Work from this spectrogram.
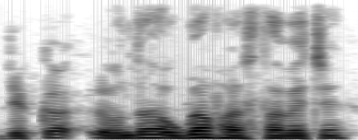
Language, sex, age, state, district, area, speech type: Dogri, male, 18-30, Jammu and Kashmir, Udhampur, rural, spontaneous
